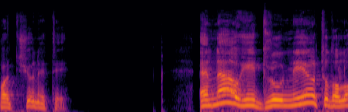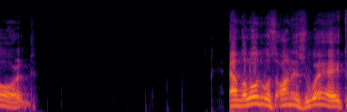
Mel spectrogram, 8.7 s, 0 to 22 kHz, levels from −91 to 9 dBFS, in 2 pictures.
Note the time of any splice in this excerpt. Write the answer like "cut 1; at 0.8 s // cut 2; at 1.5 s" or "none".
none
